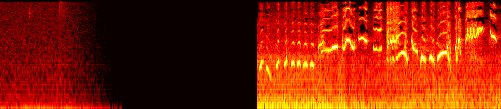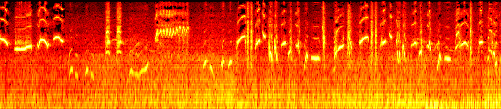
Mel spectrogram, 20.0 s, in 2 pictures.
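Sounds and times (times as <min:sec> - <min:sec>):
Oriental magpie-robin song: 0:05.2 - 0:20.0.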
